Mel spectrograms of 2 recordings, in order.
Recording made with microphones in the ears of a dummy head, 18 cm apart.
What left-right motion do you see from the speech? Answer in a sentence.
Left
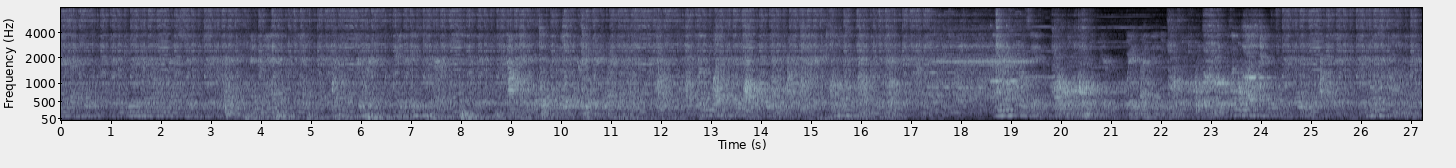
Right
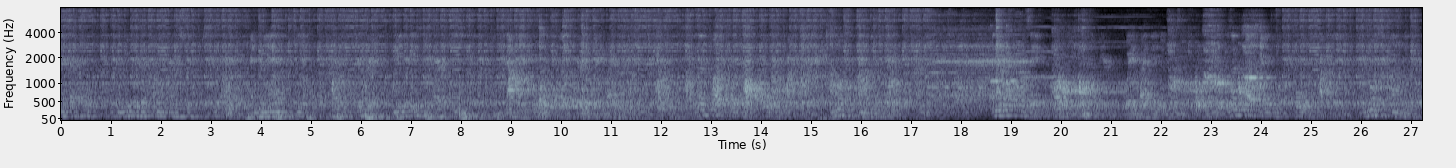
You can hear the speech stay in one place.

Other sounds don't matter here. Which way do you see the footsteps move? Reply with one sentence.
You can hear the footsteps move from left to right and back again.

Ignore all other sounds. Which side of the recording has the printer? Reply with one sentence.
You can hear the printer in the centre.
